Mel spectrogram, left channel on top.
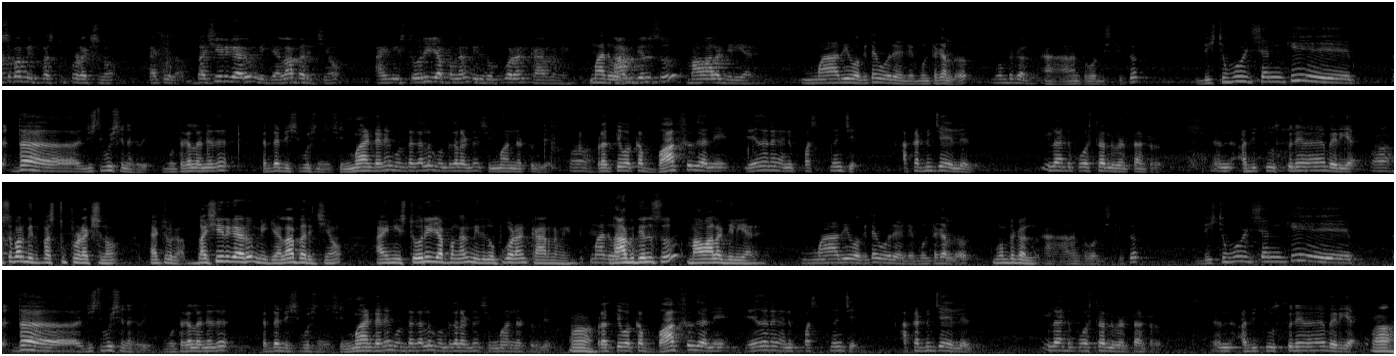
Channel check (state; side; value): quieter; left; 4.3 dB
